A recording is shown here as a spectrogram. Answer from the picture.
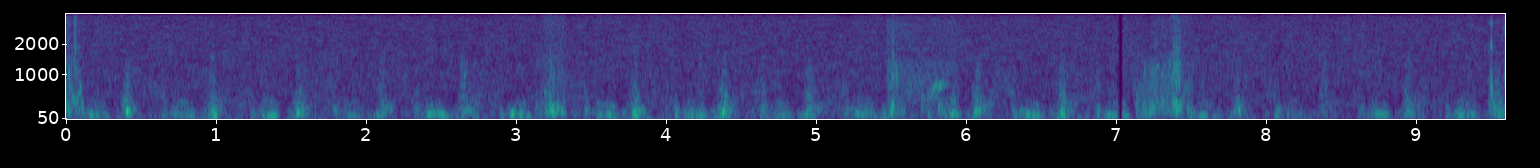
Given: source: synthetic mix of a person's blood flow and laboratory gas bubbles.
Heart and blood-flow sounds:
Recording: Doppler ultrasound of blood flow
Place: precordium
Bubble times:
0.00-0.16 s: bubbles
3.11-3.36 s: bubbles
5.46-5.96 s: bubbles
7.11-7.60 s: bubbles
9.48-9.60 s: bubbles
From the record:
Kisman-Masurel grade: 222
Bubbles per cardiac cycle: several, 3 to 8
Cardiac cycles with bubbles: 10 to 50%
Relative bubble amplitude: moderate (0.250 to 0.450)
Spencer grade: 2 (many but less than half of the cardiac periods contain bubble signals, singularly or in groups)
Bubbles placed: anywhere in the cardiac cycle

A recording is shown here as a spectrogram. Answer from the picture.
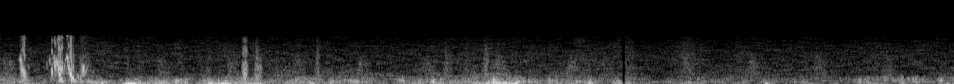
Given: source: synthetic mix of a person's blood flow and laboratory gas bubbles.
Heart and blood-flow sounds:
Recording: Doppler ultrasound of blood flow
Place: subclavian vein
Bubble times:
0.18-0.31 s: bubbles
0.46-0.90 s: bubbles
From the record:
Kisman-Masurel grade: 213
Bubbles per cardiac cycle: several, 3 to 8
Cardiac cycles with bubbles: 1 to 10%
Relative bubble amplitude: loud (0.450 to 0.775)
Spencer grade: 1 (occasional bubble signal discernible with the cardiac motion signal, with majority of cardiac periods free of bubbles)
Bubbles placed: anywhere in the cardiac cycle

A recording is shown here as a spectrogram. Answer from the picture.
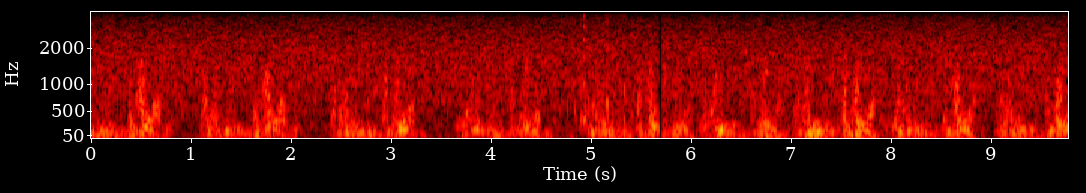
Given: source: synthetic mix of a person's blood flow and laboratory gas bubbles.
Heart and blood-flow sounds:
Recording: Doppler ultrasound of blood flow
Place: precordium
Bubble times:
4.79-5.47 s: bubbles
From the record:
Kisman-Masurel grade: 221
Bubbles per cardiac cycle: several, 3 to 8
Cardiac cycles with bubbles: 10 to 50%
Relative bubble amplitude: barely perceptible (0.100 to 0.250)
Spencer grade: 2 (many but less than half of the cardiac periods contain bubble signals, singularly or in groups)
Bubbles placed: only in the low amplitude regions of the cardiac cycle

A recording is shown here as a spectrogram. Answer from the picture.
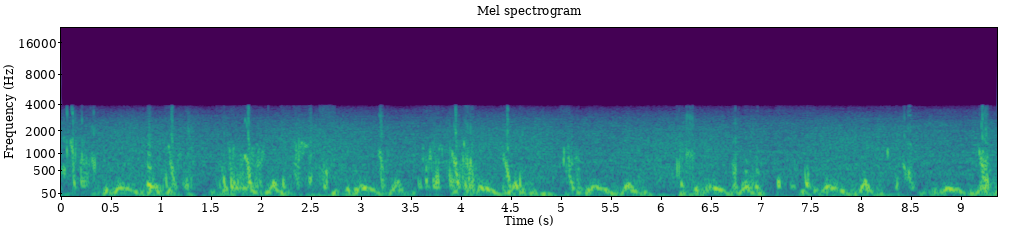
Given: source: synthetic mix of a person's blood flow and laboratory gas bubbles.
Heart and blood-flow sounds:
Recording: Doppler ultrasound of blood flow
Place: precordium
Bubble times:
0.00-0.38 s: bubbles
0.83-0.95 s: bubbles
1.02-1.34 s: bubbles
1.55-2.10 s: bubbles
2.19-2.54 s: bubbles
2.58-2.75 s: bubbles
3.17-3.29 s: bubbles
3.55-4.17 s: bubbles
4.39-4.63 s: bubbles
4.99-5.22 s: bubbles
6.13-6.52 s: bubbles
6.70-6.79 s: bubbles
6.82-7.00 s: bubbles
7.13-7.56 s: bubbles
8.24-8.54 s: bubbles
9.14-9.31 s: bubbles
From the record:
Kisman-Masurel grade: 243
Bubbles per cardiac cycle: several, 3 to 8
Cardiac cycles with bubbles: 100%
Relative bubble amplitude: loud (0.450 to 0.775)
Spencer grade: 3 (all of the cardiac periods contain showers or single bubble signals, but not dominating or overriding the cardiac motion signals)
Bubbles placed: anywhere in the cardiac cycle

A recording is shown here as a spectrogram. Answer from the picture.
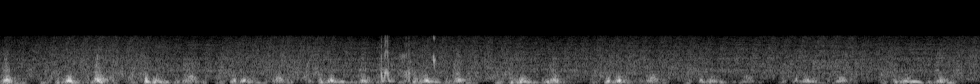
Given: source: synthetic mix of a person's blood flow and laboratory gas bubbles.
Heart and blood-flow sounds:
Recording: Doppler ultrasound of blood flow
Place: precordium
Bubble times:
3.78-4.12 s: bubbles
4.32-4.38 s: bubbles
From the record:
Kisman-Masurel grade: 121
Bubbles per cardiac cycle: 1 to 2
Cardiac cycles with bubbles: 10 to 50%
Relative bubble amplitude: barely perceptible (0.100 to 0.250)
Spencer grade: 2 (many but less than half of the cardiac periods contain bubble signals, singularly or in groups)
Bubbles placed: only in the low amplitude regions of the cardiac cycle

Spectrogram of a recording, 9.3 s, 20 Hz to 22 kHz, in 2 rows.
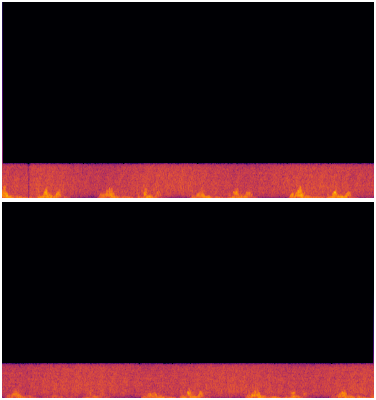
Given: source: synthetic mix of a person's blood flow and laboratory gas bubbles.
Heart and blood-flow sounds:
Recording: Doppler ultrasound of blood flow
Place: precordium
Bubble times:
no bubbles
From the record:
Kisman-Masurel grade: 000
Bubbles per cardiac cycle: 0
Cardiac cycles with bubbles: 0%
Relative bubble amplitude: no bubbles discernible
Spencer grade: 0 (complete lack of bubble signals)

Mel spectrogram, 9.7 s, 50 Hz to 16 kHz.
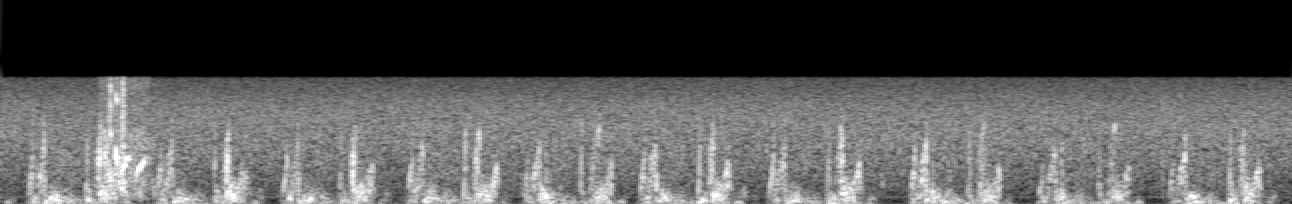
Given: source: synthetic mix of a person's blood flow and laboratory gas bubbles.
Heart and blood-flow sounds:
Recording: Doppler ultrasound of blood flow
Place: precordium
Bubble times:
0.73-1.18 s: bubbles
From the record:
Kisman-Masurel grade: 212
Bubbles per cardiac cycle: several, 3 to 8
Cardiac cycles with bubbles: 1 to 10%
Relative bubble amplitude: moderate (0.250 to 0.450)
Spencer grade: 1 (occasional bubble signal discernible with the cardiac motion signal, with majority of cardiac periods free of bubbles)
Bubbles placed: anywhere in the cardiac cycle

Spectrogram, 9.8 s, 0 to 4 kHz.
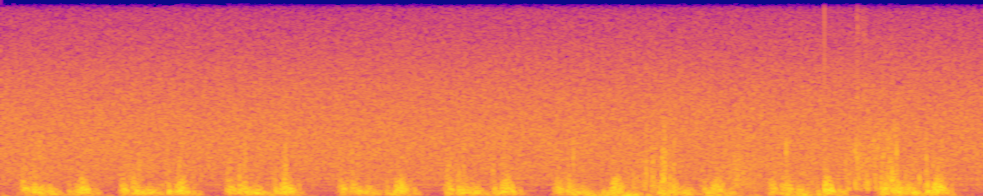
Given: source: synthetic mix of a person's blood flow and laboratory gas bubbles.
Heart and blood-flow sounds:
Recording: Doppler ultrasound of blood flow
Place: precordium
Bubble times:
8.40-9.02 s: bubbles
From the record:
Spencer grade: 1 (occasional bubble signal discernible with the cardiac motion signal, with majority of cardiac periods free of bubbles)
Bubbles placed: only in the low amplitude regions of the cardiac cycle

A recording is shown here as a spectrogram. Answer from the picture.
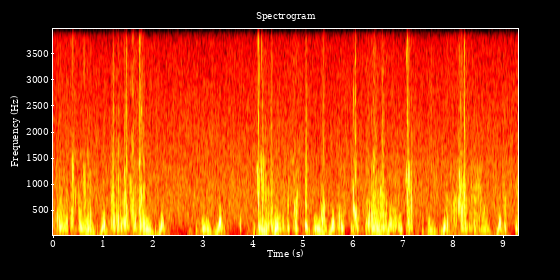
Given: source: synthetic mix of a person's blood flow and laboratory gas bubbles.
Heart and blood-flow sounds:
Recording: Doppler ultrasound of blood flow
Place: precordium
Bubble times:
0.05-0.80 s: bubbles
1.14-1.87 s: bubbles
3.72-3.78 s: bubbles
4.04-4.63 s: bubbles
4.66-4.75 s: bubbles
4.78-4.93 s: bubbles
5.02-5.13 s: bubbles
5.34-5.48 s: bubbles
5.67-5.84 s: bubbles
5.92-6.13 s: bubbles
6.23-6.70 s: bubbles
6.78-7.21 s: bubbles
7.86-8.65 s: bubbles
9.00-9.08 s: bubbles
9.23-9.31 s: bubbles
From the record:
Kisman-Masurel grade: 332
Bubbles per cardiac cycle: rolling drumbeat, 9 or more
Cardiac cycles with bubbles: 50 to 99%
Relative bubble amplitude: moderate (0.250 to 0.450)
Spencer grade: 3 (all of the cardiac periods contain showers or single bubble signals, but not dominating or overriding the cardiac motion signals)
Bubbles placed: only in the low amplitude regions of the cardiac cycle

